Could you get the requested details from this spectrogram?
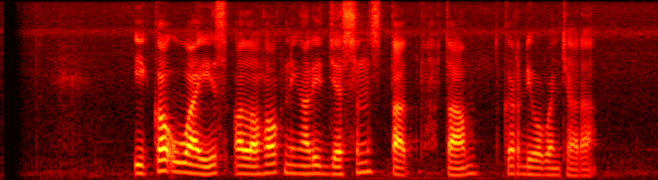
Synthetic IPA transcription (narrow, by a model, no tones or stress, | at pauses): ʔikɔʔuwaisɔlɔɦɔk̚niŋalid͡ʒɛsənst̪at̪̚t̪am | kɨrdiwawaɲt͡ʃaɾa̰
